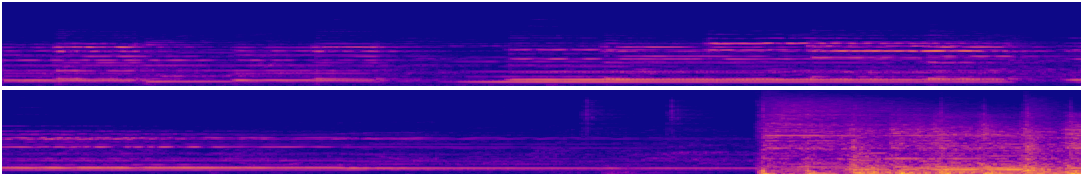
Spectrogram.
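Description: Live rock band opening a song: slow, held chords change every second or two. About nine seconds in, the full band with drums comes in suddenly and much louder.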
